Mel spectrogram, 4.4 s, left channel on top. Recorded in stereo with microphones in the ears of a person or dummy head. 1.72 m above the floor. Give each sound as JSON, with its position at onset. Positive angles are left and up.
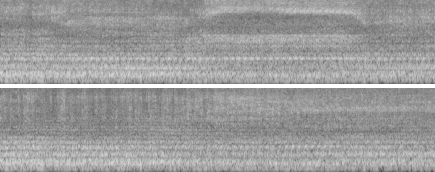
{"t": 0.0, "sound": "an aircraft", "side_deg": -20}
